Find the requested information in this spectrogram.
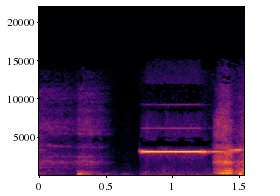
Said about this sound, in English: I think it's good. Like the smoke alarm, I think it's good though. It's good to have it going off, right? Because the alternative would be that there's no battery in it, right?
